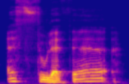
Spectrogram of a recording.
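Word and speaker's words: الثلاثاء: Tu verras que là, il n'y a pas la lettre T en arabe, c'est bien la lettre Th qui rend la prononciation un peu, pas difficile, mais un peu spéciale.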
